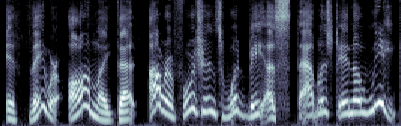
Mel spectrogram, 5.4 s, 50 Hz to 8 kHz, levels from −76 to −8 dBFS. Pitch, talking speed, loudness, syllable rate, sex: 245 Hz, 155 wpm, -17 LUFS, 4.2 syllables/s, male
